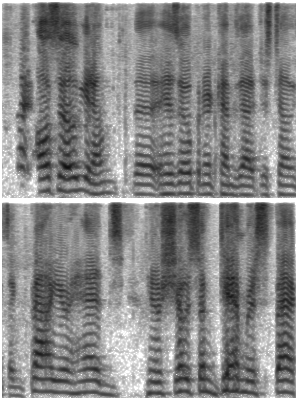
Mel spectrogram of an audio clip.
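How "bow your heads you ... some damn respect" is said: put-on heavily British accent, scolding lecturing tone. Retelling how a comedian opened his show: very british accent. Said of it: "in a very British accent".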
